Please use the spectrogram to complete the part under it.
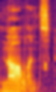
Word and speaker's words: New Orleans: We will have a list of that, and there's nothing wrong with not being able to pronounce New Orleans the preferred way of Nolens. It's a southern thing. I learned this about Nolens.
